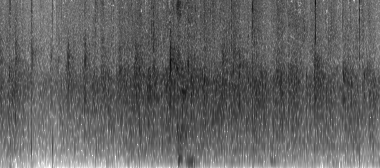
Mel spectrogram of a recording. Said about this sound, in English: Keith, will you take the stage and give him a round of applause as he comes there?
